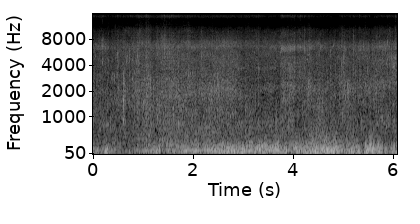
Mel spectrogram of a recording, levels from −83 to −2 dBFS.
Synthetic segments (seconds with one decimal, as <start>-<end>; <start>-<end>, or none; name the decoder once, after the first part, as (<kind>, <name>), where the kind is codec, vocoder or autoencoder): 0.9-4.6 (codec, SNAC)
